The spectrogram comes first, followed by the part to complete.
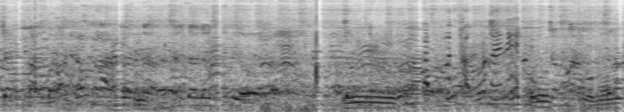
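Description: Crowd chatter: many voices talking at once close by, a steady babble with no single speaker standing out.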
